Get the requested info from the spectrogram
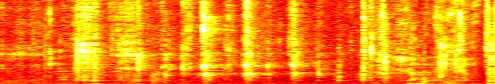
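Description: Close-miked chewing of a mouthful of food with a raw green chilli: many irregular crunches and wet mouth clicks.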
